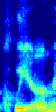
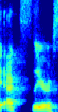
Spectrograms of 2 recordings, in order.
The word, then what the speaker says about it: Xlear: Did not use, we use Xlear, or Clear is the way proper way to say it, but a lot of people say Xlear.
